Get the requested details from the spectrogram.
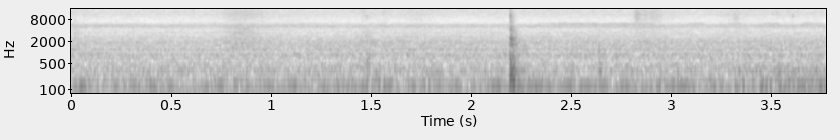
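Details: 2018 Honda Accord slowing under braking: one sharp click or pop from the brake pedal over low road rumble; the owner is unsure whether it is normal, and the cause is unknown.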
